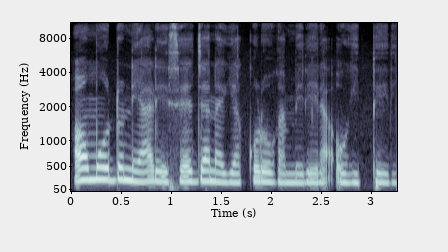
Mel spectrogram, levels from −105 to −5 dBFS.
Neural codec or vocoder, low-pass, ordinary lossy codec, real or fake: none; none; none; real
